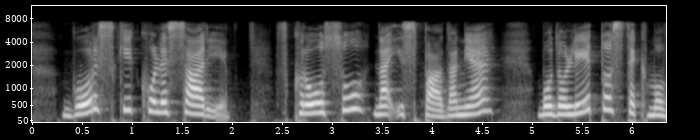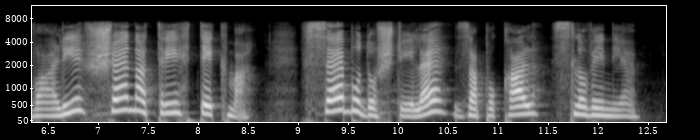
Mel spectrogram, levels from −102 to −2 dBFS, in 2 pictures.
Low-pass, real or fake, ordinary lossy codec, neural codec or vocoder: 7.2 kHz; real; none; none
